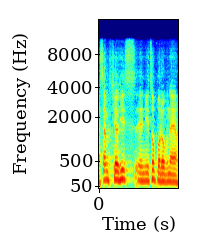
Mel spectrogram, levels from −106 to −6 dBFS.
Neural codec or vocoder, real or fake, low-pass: codec, 24 kHz, 0.5 kbps, DualCodec; fake; 10.8 kHz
